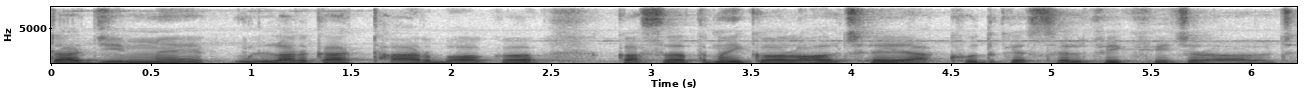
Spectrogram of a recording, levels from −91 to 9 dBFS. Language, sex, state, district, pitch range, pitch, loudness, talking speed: Hindi, male, Bihar, Muzaffarpur, 115-130 Hz, 125 Hz, -19 LUFS, 185 wpm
